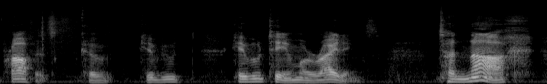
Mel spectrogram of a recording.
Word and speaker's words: Tanakh: kevu team or writings tanakh rhymes with bach that's good is an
